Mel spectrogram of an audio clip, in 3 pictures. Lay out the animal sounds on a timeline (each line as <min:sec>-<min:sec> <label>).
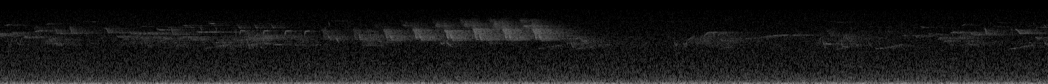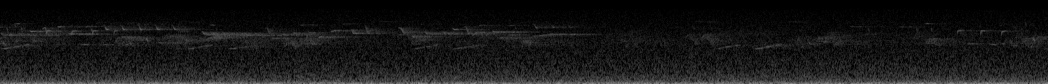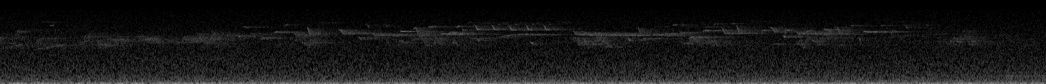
0:00.0-0:03.5 Winter Wren (Troglodytes hiemalis)
0:00.0-0:07.5 Red-eyed Vireo (Vireo olivaceus)
0:03.1-0:05.8 Ovenbird (Seiurus aurocapilla)
0:06.8-0:08.5 Eastern Wood-Pewee (Contopus virens)
0:08.0-0:09.3 Tufted Titmouse (Baeolophus bicolor)
0:08.2-0:31.4 Red-eyed Vireo (Vireo olivaceus)
0:08.6-0:16.9 Winter Wren (Troglodytes hiemalis)
0:10.0-0:10.9 Tufted Titmouse (Baeolophus bicolor)
0:12.2-0:13.1 Tufted Titmouse (Baeolophus bicolor)
0:14.4-0:15.4 Tufted Titmouse (Baeolophus bicolor)
0:17.5-0:18.5 Tufted Titmouse (Baeolophus bicolor)
0:18.9-0:22.0 Song Sparrow (Melospiza melodia)
0:20.4-0:22.1 Tufted Titmouse (Baeolophus bicolor)
0:21.6-0:23.3 Scarlet Tanager (Piranga olivacea)
0:22.9-0:30.6 Winter Wren (Troglodytes hiemalis)
0:25.2-0:26.9 Eastern Wood-Pewee (Contopus virens)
